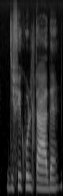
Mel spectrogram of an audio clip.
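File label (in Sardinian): "dificultade", female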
